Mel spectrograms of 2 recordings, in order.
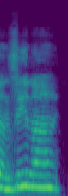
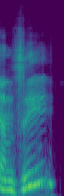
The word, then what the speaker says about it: así: le decía, no, David, no se dice Ancina, se dice Ansí.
